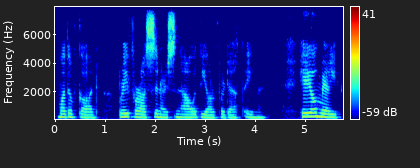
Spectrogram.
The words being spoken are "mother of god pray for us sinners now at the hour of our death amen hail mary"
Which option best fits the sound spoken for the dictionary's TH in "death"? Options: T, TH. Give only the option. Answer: TH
